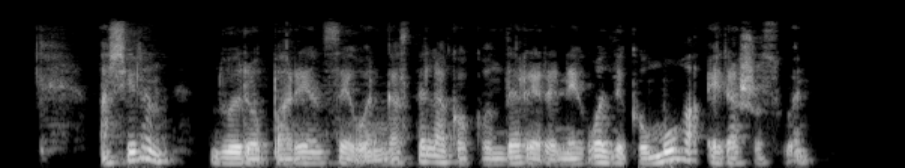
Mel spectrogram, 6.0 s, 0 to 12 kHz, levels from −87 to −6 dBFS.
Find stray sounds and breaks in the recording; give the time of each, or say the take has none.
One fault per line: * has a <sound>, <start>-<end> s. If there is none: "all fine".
all fine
